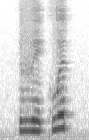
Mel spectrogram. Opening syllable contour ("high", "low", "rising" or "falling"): low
